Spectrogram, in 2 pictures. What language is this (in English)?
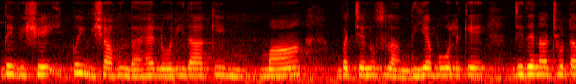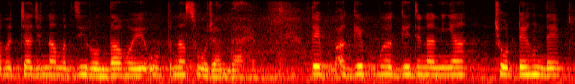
Punjabi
